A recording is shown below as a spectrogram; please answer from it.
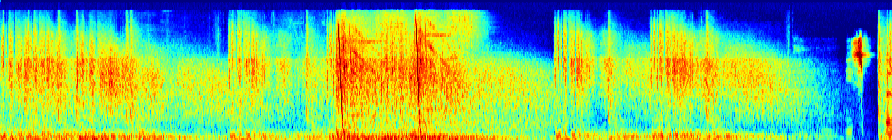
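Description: Penetrator units firing in the real-time strategy game Beyond All Reason: heavy, booming artillery-like shots and rolling blasts in repeated bursts, loud and close, with a sharp crack near the end.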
